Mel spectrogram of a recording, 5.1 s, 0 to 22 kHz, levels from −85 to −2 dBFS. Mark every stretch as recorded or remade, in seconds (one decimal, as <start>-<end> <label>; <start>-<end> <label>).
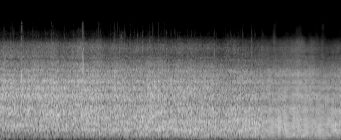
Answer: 0.0-3.9 recorded; 3.9-5.1 remade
